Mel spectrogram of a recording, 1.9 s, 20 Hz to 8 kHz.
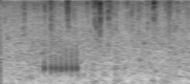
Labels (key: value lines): label: biophony, rattle response
recorder: SoundTrap 500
